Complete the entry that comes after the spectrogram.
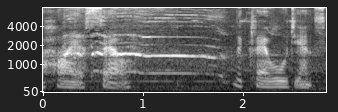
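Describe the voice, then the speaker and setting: The voice belongs to a woman. Behind her is noticeable background noise. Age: 70s. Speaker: psychic vlogger. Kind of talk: explanatory vlog monologue. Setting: outdoors in chicken patch. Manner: halting, with frequent fillers.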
